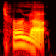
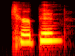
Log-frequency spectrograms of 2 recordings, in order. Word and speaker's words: Turpin: me that Vibe too is it turn pin turn pin not turn up turn pin did I say it correctly thank you Turpin Turpin Turpin all right thank you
